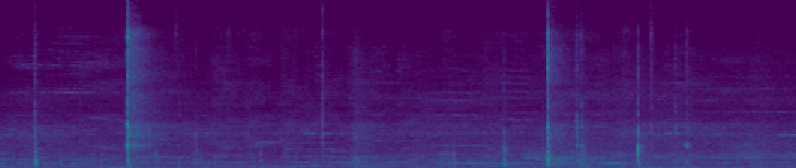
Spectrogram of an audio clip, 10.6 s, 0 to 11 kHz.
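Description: Background music playing steadily, with a few sharp plastic snaps and clicks as the clips of a BMW 5 Series front door trim panel are pried loose with a plastic trim tool. The loudest snaps come just under two seconds in and again after about seven seconds.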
